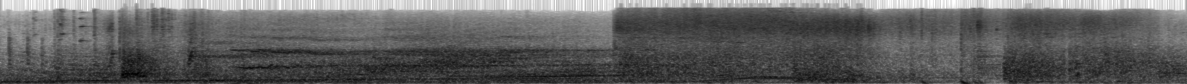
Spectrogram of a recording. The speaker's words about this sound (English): He then starts kicking his dad's car and runs the car off its block into reverse and out the window, crashing the car into the woods behind his house.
